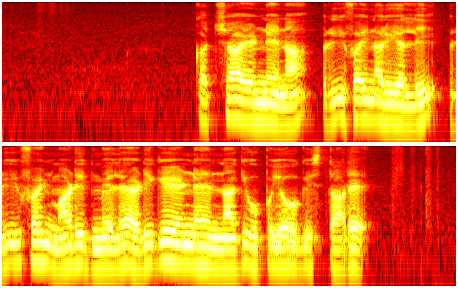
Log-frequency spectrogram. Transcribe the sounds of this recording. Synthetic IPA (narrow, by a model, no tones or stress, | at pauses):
kɐt͡ʃaːɦeɳːenɐɾiːpʰɐjnɐɾijɐlːiɾiːpʰɐjnmaːɽid̪me̞ːle̞ɐɽiɡeːɳːejɐnːaːɡiupɐjo̰ːɡist̪a̰ːɾe̞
